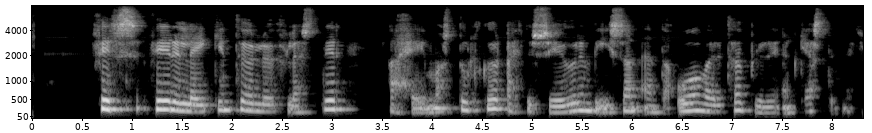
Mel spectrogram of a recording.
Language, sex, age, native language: Icelandic, female, 30-39, Icelandic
